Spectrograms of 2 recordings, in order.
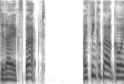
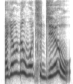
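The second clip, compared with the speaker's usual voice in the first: high-pitched, helpless outburst; distressed exclamation; 10 semitones higher than usual. A narrator's reading. Upset sister confiding in her friend, distressed exclamation. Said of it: "I exclaim".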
